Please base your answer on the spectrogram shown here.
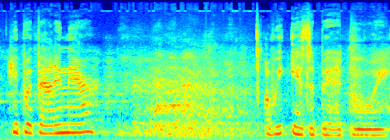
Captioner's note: laughter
